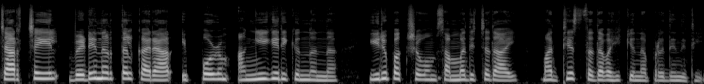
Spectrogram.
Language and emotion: Malayalam, neutral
